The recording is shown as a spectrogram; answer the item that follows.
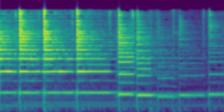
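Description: Guitar music: a quick run of plucked notes, about five a second, settling into longer ringing notes after about a second.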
